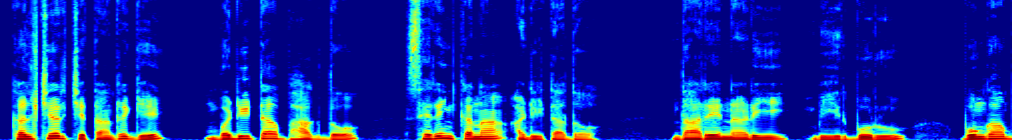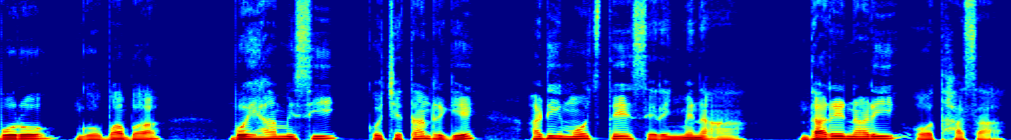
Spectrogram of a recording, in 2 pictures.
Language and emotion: Santali, neutral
